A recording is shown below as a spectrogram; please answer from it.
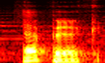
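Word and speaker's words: epoch: So when I heard someone pronounce it epic, I went, is that how you pronounce it?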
